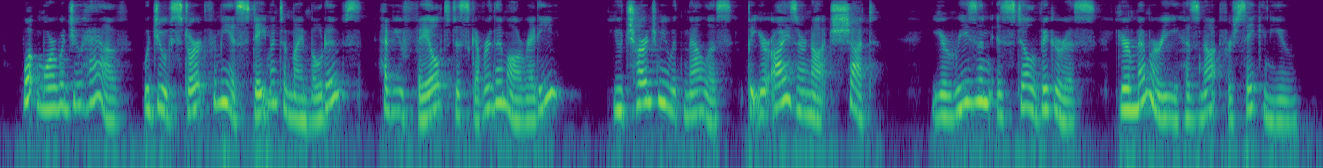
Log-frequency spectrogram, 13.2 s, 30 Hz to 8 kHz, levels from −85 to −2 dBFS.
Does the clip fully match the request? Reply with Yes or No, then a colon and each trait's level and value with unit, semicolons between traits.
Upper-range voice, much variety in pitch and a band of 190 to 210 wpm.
Yes: high, 200 Hz; wide, 6.5 semitones; average, 200 wpm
